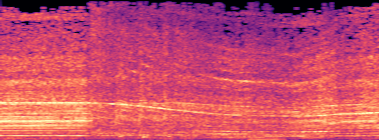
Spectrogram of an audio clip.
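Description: A racing car engine drops in pitch as the car brakes for a corner.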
